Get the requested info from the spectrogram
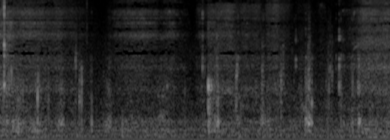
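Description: Faint chewing of a crumbly chocolate cookie bar, with a few soft crunches scattered through.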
